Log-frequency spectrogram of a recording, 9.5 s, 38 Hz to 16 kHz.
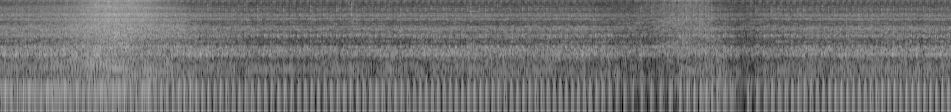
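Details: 2010 Yamaha Vega ZR single-cylinder, after repairing a rough knocking noise from the piston/cylinder-head area (oil was empty, piston to be replaced with a +50 oversize), running after reassembly: an even putter with no knocking or clatter. Normal idle.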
